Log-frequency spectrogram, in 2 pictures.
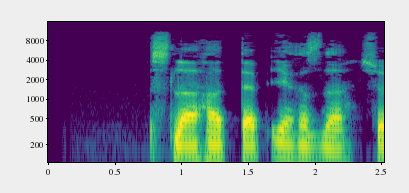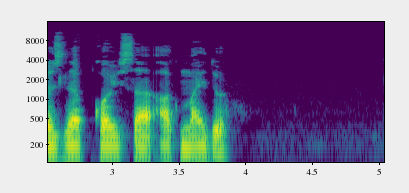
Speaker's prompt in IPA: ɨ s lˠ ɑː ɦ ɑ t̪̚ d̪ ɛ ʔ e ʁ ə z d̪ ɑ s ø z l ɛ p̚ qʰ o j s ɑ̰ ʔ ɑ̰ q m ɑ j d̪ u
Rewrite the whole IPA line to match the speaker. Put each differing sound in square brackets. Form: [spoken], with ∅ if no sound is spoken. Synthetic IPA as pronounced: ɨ s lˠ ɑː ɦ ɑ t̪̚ d̪ ɛ [p] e ʁ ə z d̪ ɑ s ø z l ɛ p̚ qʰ o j s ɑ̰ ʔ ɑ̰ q m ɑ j d̪ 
